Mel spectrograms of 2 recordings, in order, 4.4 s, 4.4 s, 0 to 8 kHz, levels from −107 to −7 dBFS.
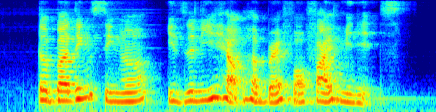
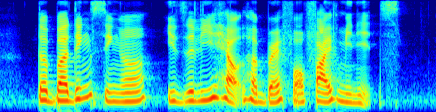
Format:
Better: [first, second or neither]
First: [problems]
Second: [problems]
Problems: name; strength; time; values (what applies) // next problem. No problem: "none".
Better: second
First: noise reduction (neural separator model SepFormer DNS4)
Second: none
